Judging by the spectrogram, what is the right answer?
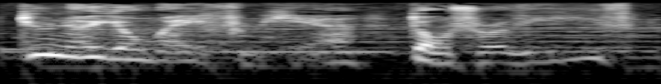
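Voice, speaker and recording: An actor playing a timid, guilt-ridden but kindly faun in an animated fantasy, anxious and often hushed. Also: medium pitch, brisk, over music, natural voice. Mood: tender farewell. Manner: hushed, anxious, expressive, trailing into whispers. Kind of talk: animated fantasy film acting.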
